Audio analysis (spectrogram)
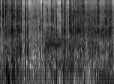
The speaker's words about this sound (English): Get your fill there, people. That was really good. We're going to bring that back at the end of the show. People are just like in this heightened state of like, oh, bring me more of that paper crinkling. The paper is amazing.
